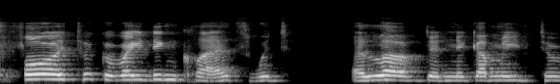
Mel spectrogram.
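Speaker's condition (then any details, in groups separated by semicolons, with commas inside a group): Cerebral palsy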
